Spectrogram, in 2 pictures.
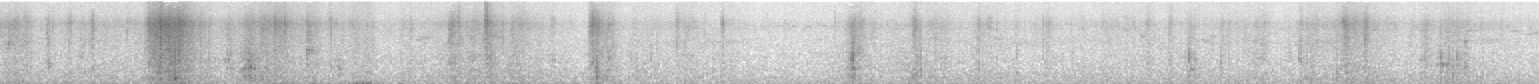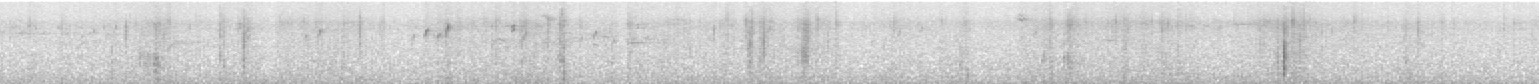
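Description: Near silence broken by faint, scattered rustles and snaps of branches and leaves as a person climbs a tree, the loudest about two seconds in. A few faint bird chirps lie underneath.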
